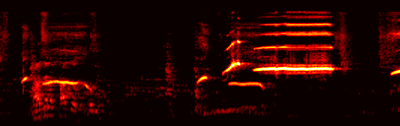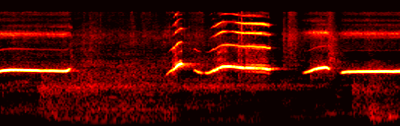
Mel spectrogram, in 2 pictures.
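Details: Pet parrot whistling indoors: loud, pure, sustained tones, some sliding upward before holding steady, delivered in bursts of one to two seconds with brief gaps and a low background rumble.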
